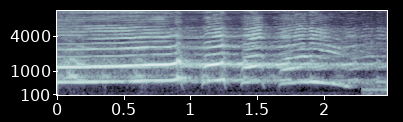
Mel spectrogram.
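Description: A woman laughing: a long, high held note that breaks about a second in into shorter, wavering laughs.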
